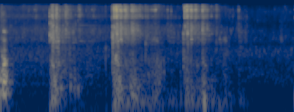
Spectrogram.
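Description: Sword blows land with sharp thuds.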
